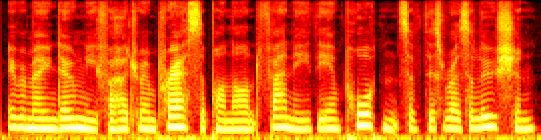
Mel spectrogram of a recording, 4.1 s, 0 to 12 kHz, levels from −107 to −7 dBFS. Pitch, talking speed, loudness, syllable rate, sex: 200 Hz, 220 wpm, -18 LUFS, 6.9 syllables/s, female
